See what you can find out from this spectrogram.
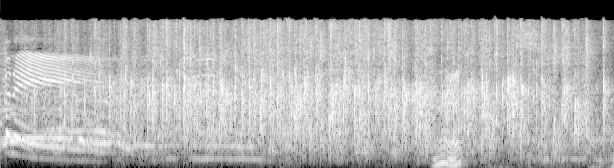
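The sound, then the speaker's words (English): Audience applause at a live stage show as a volunteer is called up, a loud, steady roar of clapping that fills the whole stretch, with a voice briefly heard over it at the start. “Let's give a round of applause for”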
